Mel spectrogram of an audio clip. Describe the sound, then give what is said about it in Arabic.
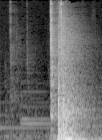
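A single heavy, dull thunk of a house front door being closed, landing abruptly about halfway through and fading quickly, after a quiet stretch of low hum. “بعد ما قفلت الباب”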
